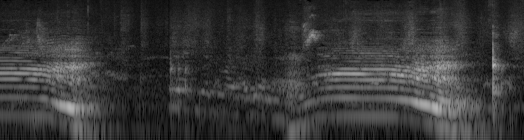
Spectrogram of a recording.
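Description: A cow mooing twice: one call ends about a second in, and a longer one starts about three seconds in. Each drops in pitch as it fades.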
